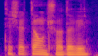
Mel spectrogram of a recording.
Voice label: dance, gwentian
